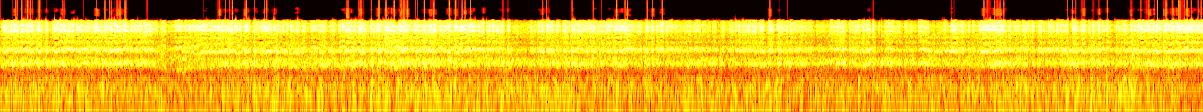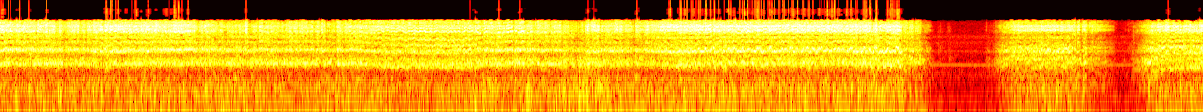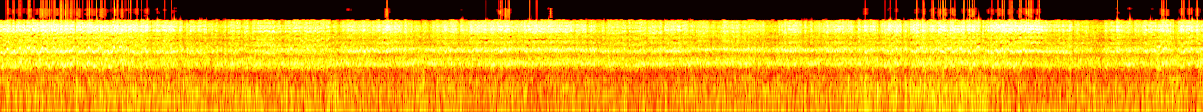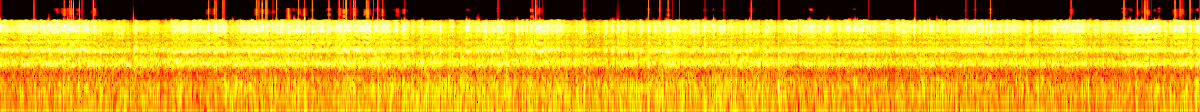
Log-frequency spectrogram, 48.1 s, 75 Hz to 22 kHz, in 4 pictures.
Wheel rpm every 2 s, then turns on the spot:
230, 210, 230, 230, 230, 230, 220, 230, 220, 210, 130, 80, 180, 210, 230, 230, 230, 220, 240, 230, 230, 240, 230, 230.
none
